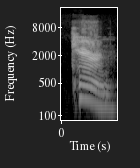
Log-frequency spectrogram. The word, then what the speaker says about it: Cairn: go and I said how do you pronounce c-a-i-r-n y'all gotta hear this this is awesome so listen to this Karen okay hold on hold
